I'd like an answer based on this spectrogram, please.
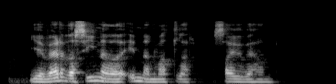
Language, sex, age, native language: Icelandic, male, 30-39, Icelandic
